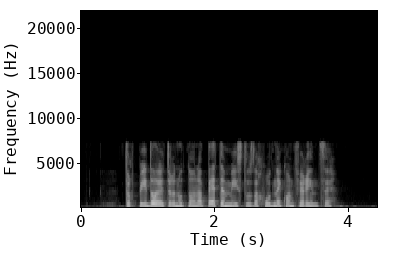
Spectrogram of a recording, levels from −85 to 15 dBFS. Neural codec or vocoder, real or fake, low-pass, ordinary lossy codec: none; real; 7.2 kHz; none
